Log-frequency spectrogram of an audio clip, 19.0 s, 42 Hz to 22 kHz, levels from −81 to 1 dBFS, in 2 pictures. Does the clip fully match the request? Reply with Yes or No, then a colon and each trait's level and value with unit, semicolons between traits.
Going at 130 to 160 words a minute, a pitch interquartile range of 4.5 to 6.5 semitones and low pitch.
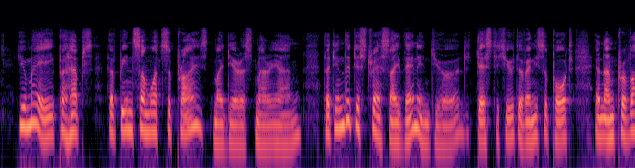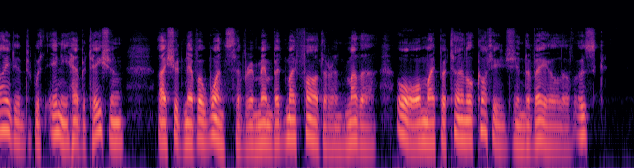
Yes: average, 140 wpm; average, 4.9 semitones; low, 120 Hz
